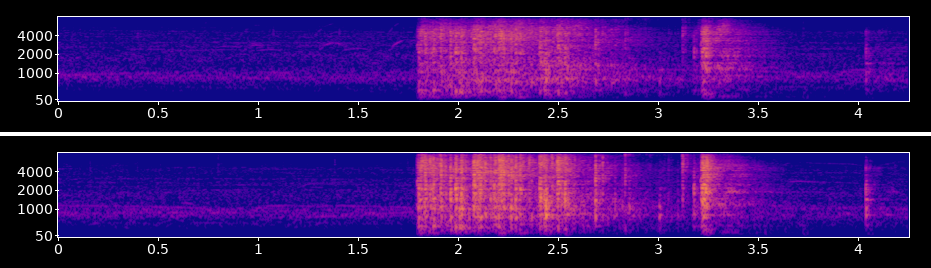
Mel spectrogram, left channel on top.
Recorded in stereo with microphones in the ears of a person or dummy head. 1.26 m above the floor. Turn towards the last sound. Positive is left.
turn(degrees=-45)  # may be behind; listen again after turning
